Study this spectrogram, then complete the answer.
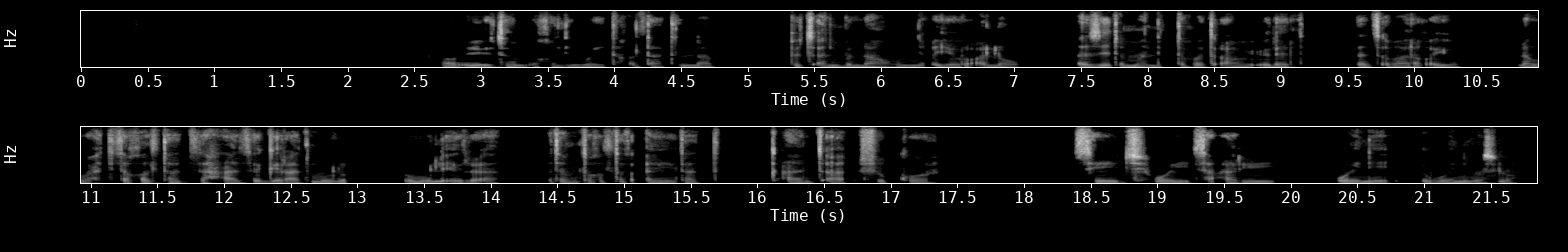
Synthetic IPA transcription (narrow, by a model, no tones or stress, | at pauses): ʔaβʔiʔɨt̪ʰo̞mʔɨxliwɔjt̪ʰɐ̥xlt̪ʰat̪ʰɨnːaβ | b̥ɨt͡ʃʼanbɨnawunjɪχʼɨjːɛɾṵʔa̰lːɐwu | ʔɨzid̪ɨmːanɨt̪ʰːɐfɐt̪ʼɾawiʕʔṵd̪ɐt̪ | z̥ɐnt͡sʼɐβaɾɐ̰χʼɨ̰jːu | nawaħt̪ʰi̥t̪ʰɐxɐlɨt̪ʰat̪z̥ɨħazɐɡɐɾat̪mulu | bɨmulṵʔjɪɾɨ̰ʔɐ | ʔɨt̪ʰo̞mt̪ʰɐxlɨt̪ʰat̪ʕajnɐt̪ʰat̪ | kʼant̪ʼaʃɪkʰːoɾ | sed͡ʒwɔjsaʕɾi | wɔjniʔɨwɔnjɪmɐslu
